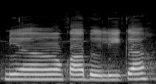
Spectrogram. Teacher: با کے اندر قلقلہ کرنا ہے، ڈبل آواز نکلے گی۔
